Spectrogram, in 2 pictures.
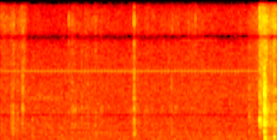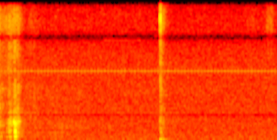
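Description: Salt container being handled and shaken over a glass measuring cup: a few faint clicks, then a short cluster of rattling knocks about two and a half seconds in, over steady room hiss.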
